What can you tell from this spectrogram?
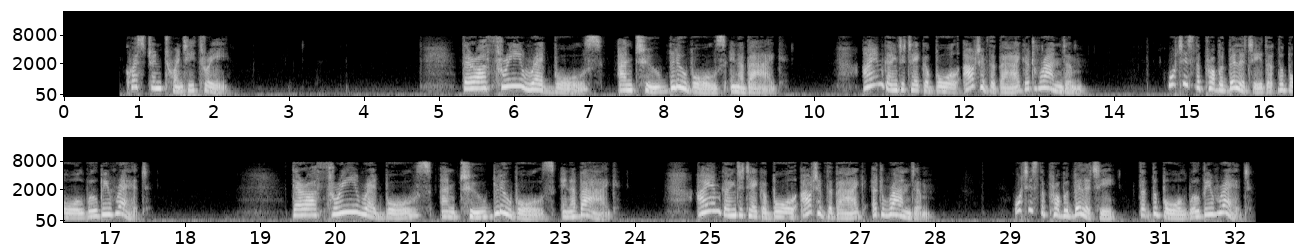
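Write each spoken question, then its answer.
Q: What is the probability that the ball will be red?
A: 3/5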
